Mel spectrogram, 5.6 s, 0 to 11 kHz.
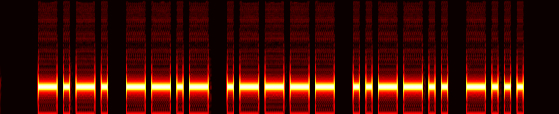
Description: Morse code, heard as a keyed tone, about 19 wpm, 800 Hz. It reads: CQ1?B
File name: morse mp3 / revision15-vitesse 18 mots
